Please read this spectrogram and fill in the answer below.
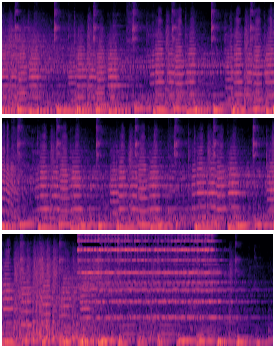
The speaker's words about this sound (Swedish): Ett dygn senare väcktes jag mitt i natten av ett telefonsamtal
